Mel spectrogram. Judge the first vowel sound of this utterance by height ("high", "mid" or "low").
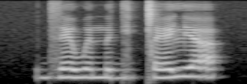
mid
